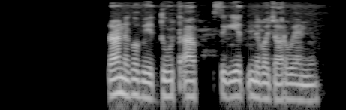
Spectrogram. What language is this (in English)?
Kalenjin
